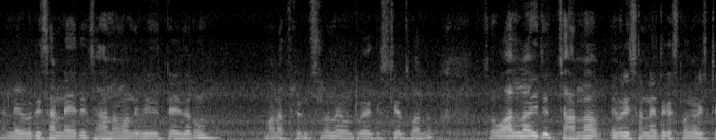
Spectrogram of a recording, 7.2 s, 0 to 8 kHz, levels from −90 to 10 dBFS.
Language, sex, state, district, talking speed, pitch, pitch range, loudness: Telugu, male, Andhra Pradesh, Chittoor, 175 wpm, 140 Hz, 135-145 Hz, -27 LUFS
